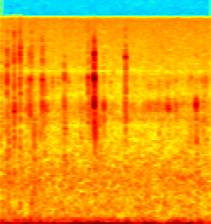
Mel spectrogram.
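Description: Scattered light clicks and ticks from an ice fishing rod, reel and line being handled while a fish is lifted up through the hole, over a low rumble of wind on the microphone.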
